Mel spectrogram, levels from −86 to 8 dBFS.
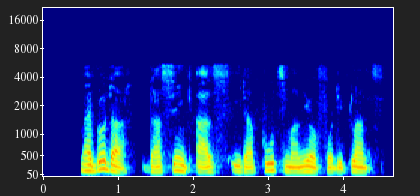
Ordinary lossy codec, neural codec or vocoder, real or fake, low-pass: MP3, 32 kbps; none; real; 5.4 kHz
